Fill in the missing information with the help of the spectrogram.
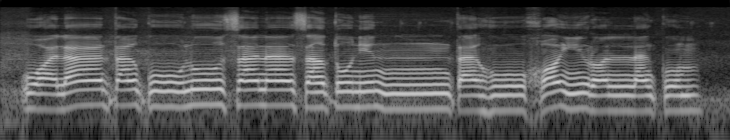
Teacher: dhammah tanwinnya itu diganti bunyinya, diganti menjadi nun berharokat kasroh. Nun berharokat kasroh ini diletakkan di bawah hamzah wasol.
